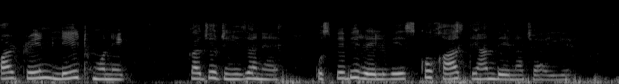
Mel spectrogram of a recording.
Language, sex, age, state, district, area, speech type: Urdu, female, 18-30, Uttar Pradesh, Shahjahanpur, urban, spontaneous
